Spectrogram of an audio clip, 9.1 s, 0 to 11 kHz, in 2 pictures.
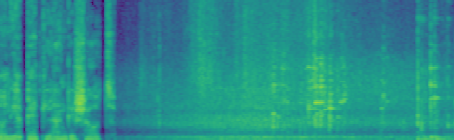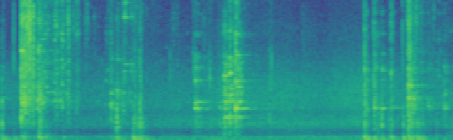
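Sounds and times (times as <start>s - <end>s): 
speech: 0.0s - 1.5s
glass bottles and preserving jars dropped into a glass recycling container: 2.7s - 7.3s, 8.2s - 9.0s.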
